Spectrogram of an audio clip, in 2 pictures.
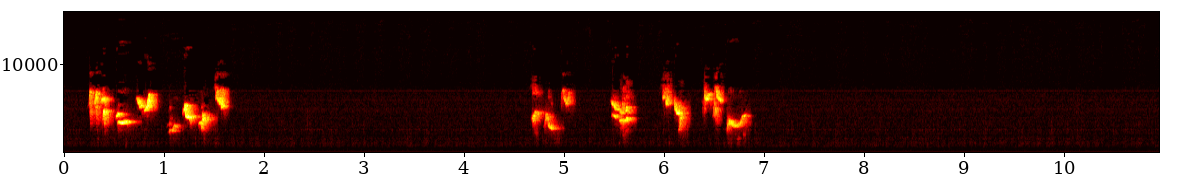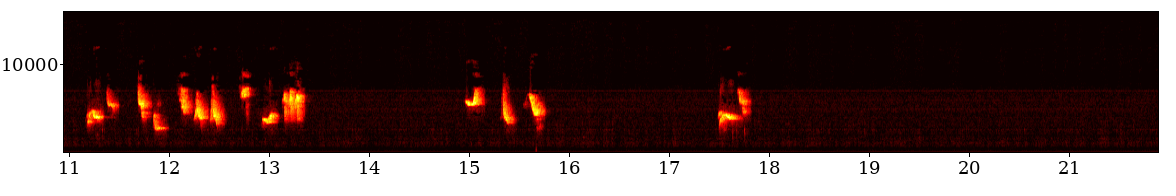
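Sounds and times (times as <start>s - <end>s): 
Eurasian blackcap Sylvia atricapilla warbling song: 0.2s - 1.7s, 4.7s - 6.9s, 11.2s - 13.4s, 15.0s - 15.8s, 17.5s - 17.8s.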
